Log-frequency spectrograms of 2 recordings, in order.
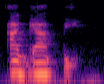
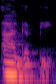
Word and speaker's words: agápe: escrita da palavra Ágape tem a acentuação no segundo Alfa portanto é agape e não Ágape a pronúncia correta Isso é o que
